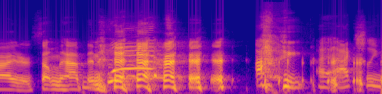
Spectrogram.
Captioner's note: laughs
